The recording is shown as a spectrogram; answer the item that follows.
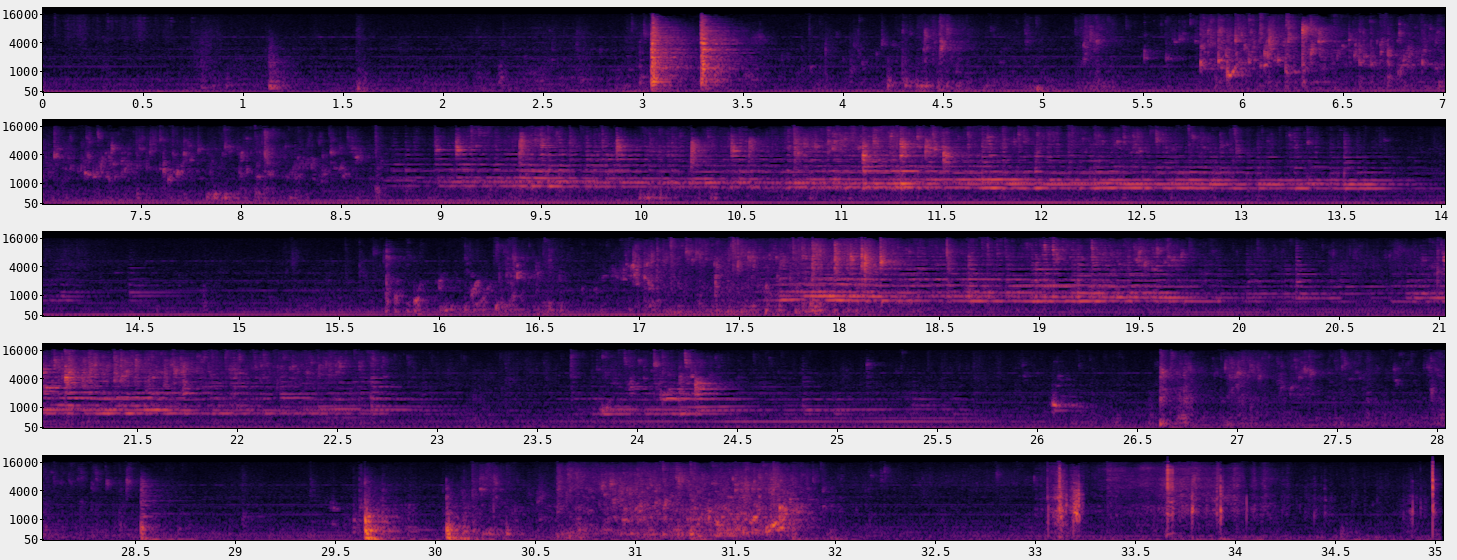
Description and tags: Water onto frying pan
A strange sound giving the sense of spireling all falling.
Frying, fi, Pan, SFX, Sci, Kitchen, Water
